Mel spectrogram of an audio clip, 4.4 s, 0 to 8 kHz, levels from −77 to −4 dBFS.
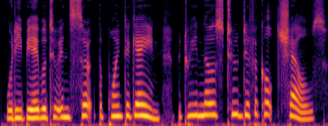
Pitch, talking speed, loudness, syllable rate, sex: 225 Hz, 190 wpm, -17 LUFS, 5.3 syllables/s, female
